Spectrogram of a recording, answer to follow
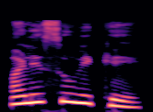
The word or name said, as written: ಅಳಿಸುವಿಕೆ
